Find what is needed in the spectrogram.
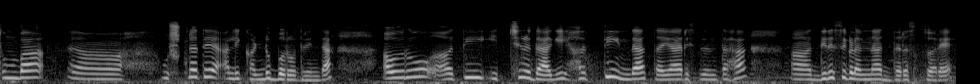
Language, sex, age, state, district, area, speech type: Kannada, female, 18-30, Karnataka, Chikkamagaluru, rural, spontaneous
